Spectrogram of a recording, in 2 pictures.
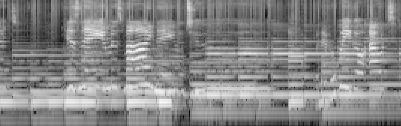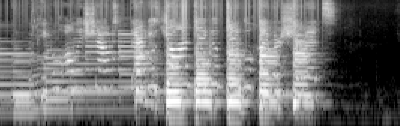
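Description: Squier electric guitar strummed clean through a small amp, ringing chords under a woman's voice singing along, then a run of hard strums near the end that stops suddenly.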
